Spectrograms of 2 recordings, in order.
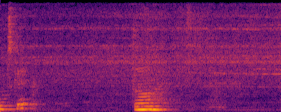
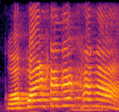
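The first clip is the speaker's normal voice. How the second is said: raised coaxing plea to the son; insistent call; 10 semitones higher, 5 dB louder, slower than usual. Real, not acted. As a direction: call him louder, pleading a little. Mother insists son show forehead.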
